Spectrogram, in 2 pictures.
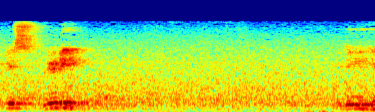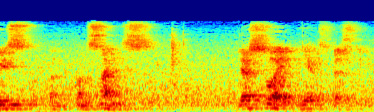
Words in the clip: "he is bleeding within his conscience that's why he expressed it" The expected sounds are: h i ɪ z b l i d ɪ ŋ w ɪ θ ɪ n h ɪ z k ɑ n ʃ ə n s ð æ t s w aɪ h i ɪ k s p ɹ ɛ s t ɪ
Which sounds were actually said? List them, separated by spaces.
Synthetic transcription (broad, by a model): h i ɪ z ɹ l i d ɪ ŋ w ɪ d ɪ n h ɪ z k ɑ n s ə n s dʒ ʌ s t w aɪ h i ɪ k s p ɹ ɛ s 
